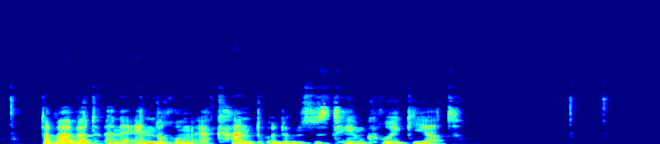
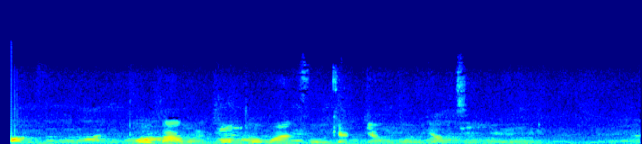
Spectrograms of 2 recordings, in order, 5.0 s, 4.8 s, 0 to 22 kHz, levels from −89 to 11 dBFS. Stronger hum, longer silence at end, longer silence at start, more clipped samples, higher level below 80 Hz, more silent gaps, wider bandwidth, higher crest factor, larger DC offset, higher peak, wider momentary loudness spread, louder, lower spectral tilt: neither; first, 1.5 s vs 0 s; first, 0.3 s vs 0.1 s; neither; first, -66 dBFS vs under -90 dBFS; neither; second, 7.8 kHz vs 13 kHz; about the same, 24 dB vs 22 dB; neither; first, -6 dBFS vs -12 dBFS; second, 10 LU vs 20 LU; first, -27 LUFS vs -33 LUFS; first, -6.5 dB/octave vs -4.5 dB/octave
